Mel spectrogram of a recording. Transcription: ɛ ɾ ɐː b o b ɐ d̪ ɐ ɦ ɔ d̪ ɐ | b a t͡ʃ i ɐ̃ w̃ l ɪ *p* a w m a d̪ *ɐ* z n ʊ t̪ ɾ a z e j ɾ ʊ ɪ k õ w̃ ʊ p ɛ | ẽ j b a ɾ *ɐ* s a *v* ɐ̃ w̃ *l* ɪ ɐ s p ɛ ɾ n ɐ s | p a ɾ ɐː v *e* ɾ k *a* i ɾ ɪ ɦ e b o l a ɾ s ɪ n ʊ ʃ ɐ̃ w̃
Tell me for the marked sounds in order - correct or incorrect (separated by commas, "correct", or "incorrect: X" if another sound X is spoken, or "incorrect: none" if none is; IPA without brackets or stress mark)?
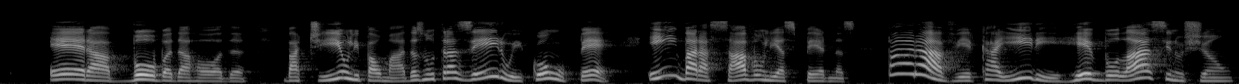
correct, correct, incorrect: a, correct, correct, correct, correct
